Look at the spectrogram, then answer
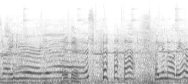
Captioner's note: laughs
